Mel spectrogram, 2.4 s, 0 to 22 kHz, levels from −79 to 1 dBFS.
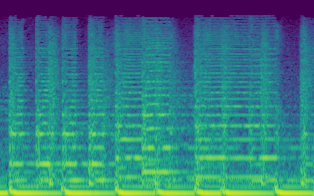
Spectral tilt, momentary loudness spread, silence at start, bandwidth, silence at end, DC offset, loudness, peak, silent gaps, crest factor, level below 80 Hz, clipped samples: -5 dB/octave; 1 LU; 0 s; 15 kHz; 0 s; under 0.1%; -10 LUFS; 0 dBFS; none; 8 dB; -10 dBFS; under 0.1%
